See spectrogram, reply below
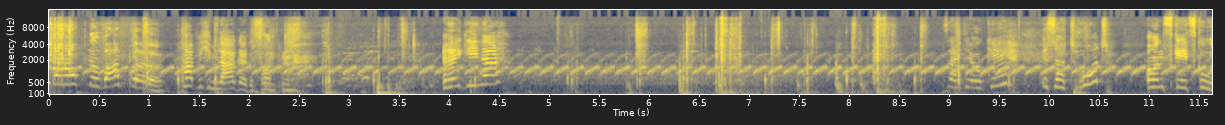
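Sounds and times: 
warbling electronic police alarm: 0.0 - 11.6
thumps and knocks: 0.9 - 3.8, 5.2 - 9.2
speech: 1.0 - 3.4, 4.0 - 4.7, 9.2 - 11.6.

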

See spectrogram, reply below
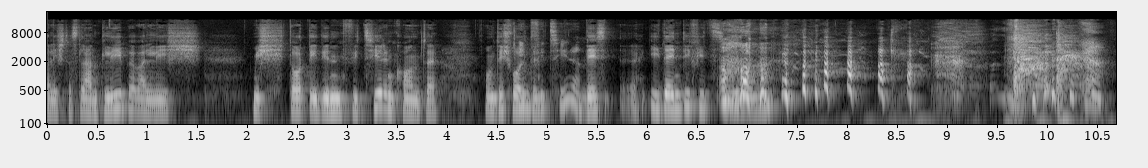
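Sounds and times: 
speech: 0.0 - 7.7
laughter: 6.8 - 9.0
woman coughing: 9.1 - 10.6.

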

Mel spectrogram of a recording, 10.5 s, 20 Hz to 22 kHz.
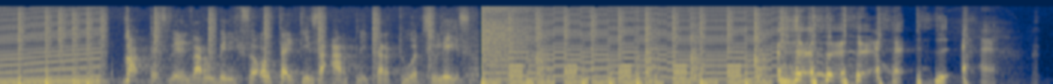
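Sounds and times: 
short burst of music: 0.0 - 8.2
speech: 1.7 - 5.6, 8.0 - 10.0
person with asthma coughing wheezily: 7.8 - 10.2.

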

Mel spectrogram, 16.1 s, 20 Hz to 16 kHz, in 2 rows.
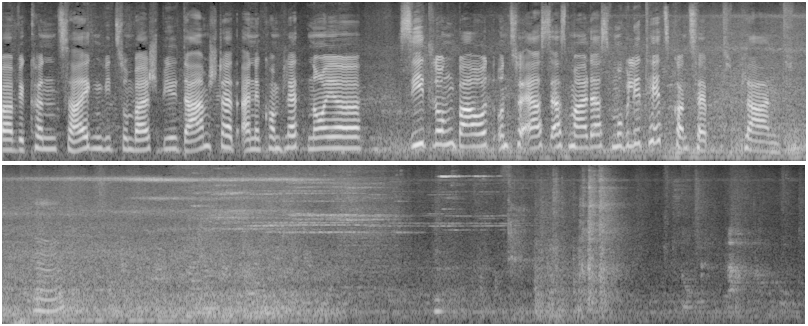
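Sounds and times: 
speech: 0.0 - 8.7
underground train rumble: 0.8 - 12.9
underground train wheels squealing: 9.0 - 13.6.

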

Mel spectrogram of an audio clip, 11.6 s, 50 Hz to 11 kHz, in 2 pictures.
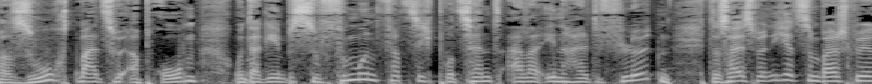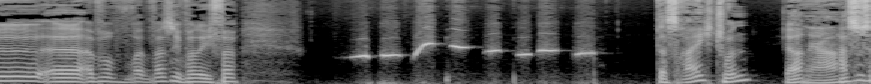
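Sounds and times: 
speech: 0.0 - 8.4, 10.2 - 11.6
person whistling a short song melody: 8.1 - 9.9.

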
